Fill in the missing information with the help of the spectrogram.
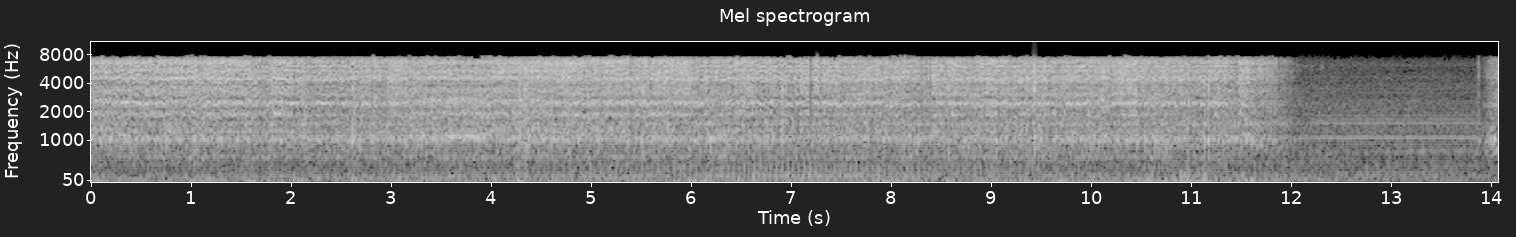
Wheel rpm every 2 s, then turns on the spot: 160, 160, 160, 160, 160, 150, 10.
none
